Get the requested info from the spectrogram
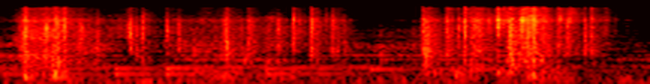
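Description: Trading cards being handled and slid against each other: two short rustles, one at the start and one about a second and a half in. Faint background music underneath.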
